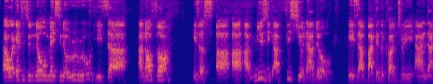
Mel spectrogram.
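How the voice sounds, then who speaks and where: A man hosting a radio interview in a studio. He talks emphatically, like a presenter, and fills his pauses with "uh". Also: mid-range voice. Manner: emphatic presenter, many fillers. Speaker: radio host.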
